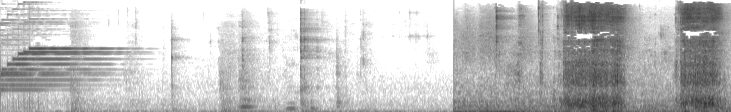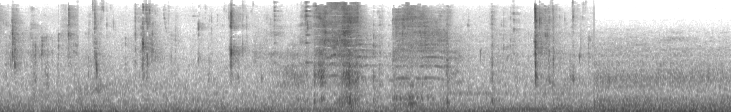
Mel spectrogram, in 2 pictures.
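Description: Close-up eating sounds of a meal with chopsticks: clicks of chopsticks and tableware and chewing, with two louder noisy bursts about six and seven seconds in. A short rising tone opens the clip.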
